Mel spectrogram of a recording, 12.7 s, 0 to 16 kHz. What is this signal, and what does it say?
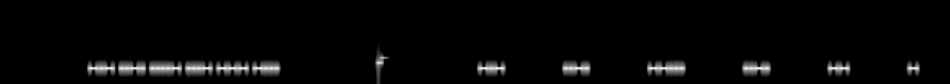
Morse code, heard as a keyed tone, about 36 wpm, spaced as for 15 wpm, 700 Hz. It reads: KF4VOB KF7FMT
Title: USA Call Signs - 6 Characters - 8x Character Spacing - 35wpm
